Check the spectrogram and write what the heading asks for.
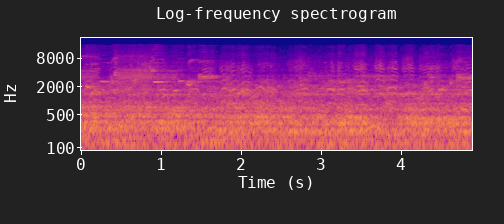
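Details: Loud, massed honking from huge flocks of snow geese swirling down from the sky at Alaksen National Wildlife Area, Delta, BC, Canada, in March 2011; countless harsh nasal calls overlap into a steady roar without pauses.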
